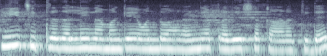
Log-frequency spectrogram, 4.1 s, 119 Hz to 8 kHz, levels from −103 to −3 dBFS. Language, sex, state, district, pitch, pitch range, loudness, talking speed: Kannada, female, Karnataka, Belgaum, 215 Hz, 205-225 Hz, -12 LUFS, 105 wpm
